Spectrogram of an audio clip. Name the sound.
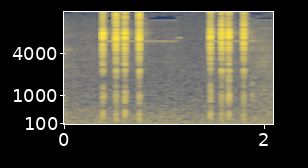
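computer mouse button clicking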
